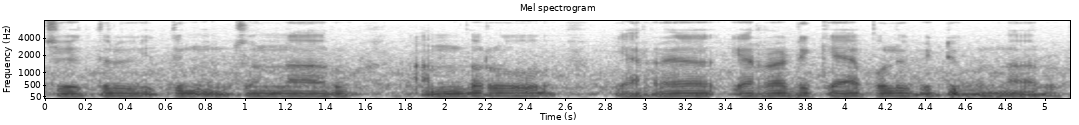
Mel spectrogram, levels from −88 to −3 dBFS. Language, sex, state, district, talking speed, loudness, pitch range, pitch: Telugu, male, Andhra Pradesh, Visakhapatnam, 105 wpm, -30 LUFS, 90-95 Hz, 95 Hz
